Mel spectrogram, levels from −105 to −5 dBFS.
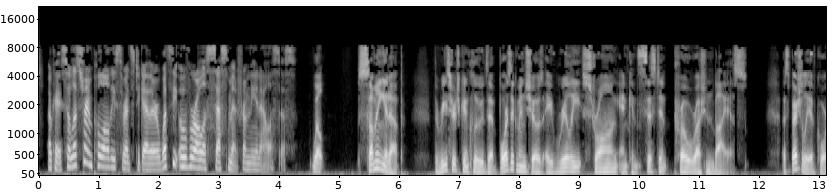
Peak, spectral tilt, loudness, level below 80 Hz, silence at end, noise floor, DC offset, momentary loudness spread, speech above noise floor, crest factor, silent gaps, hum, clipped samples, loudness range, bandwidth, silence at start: -6 dBFS; -5 dB/octave; -25 LUFS; -42 dBFS; 0 s; -56 dBFS; under 0.1%; 12 LU; 32 dB; 20 dB; none; none; under 0.1%; 3 LU; 8.8 kHz; 0.15 s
